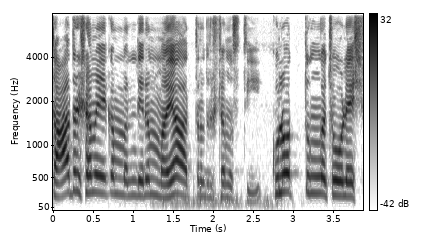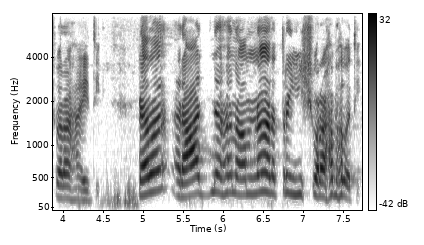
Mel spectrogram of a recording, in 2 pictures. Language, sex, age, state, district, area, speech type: Sanskrit, male, 18-30, Andhra Pradesh, Kadapa, rural, spontaneous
